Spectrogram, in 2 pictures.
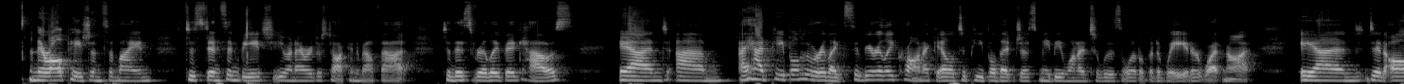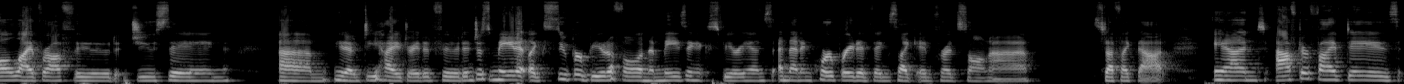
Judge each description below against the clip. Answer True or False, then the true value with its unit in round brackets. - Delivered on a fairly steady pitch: True (2.1 semitones)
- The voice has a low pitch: False (185 Hz)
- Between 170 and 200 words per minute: True (180 wpm)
